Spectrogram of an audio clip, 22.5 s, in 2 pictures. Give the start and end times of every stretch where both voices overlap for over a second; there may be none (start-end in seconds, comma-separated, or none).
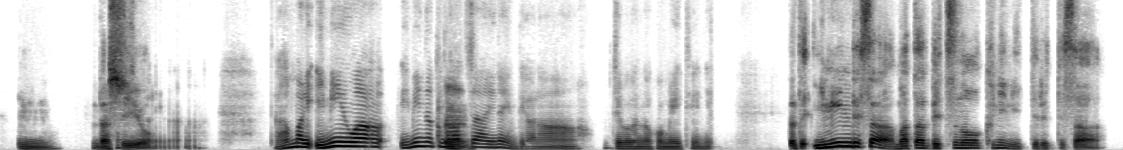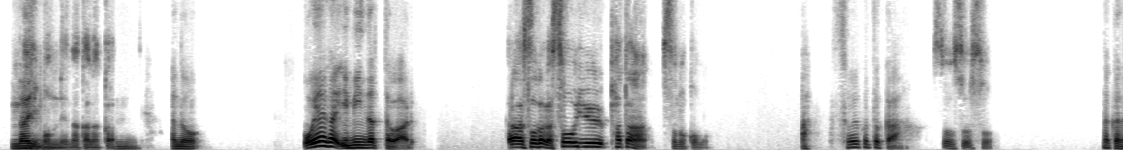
none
